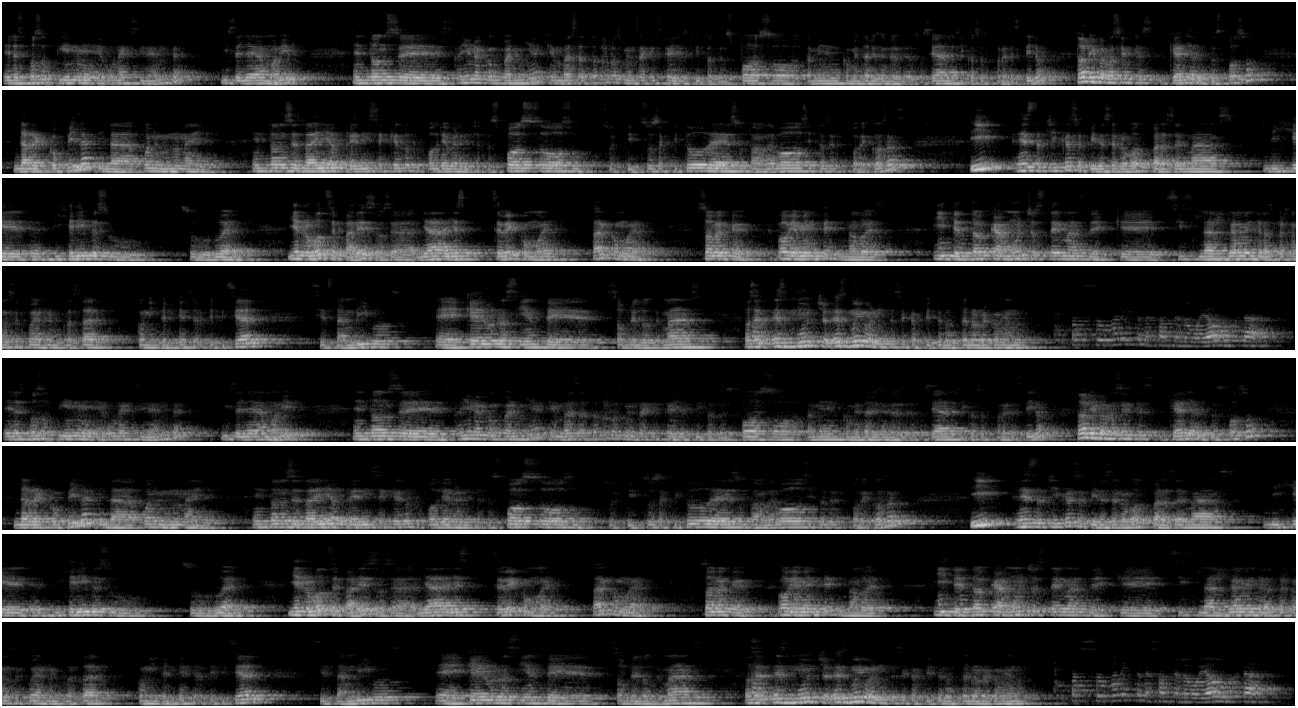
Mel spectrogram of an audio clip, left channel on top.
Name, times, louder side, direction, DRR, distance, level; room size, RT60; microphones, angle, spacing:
voice 1, 0.0-1.8 2.2-2.9 3.5-10.4 10.7-12.6 13.1-15.1 15.4-21.9 22.6-25.1 25.5-27.3 27.8-28.3 28.7-31.4 31.8-32.3 32.9-33.3 33.6-34.7 35.2-39.8 40.2-41.4 42.0-42.8 43.2-45.9 46.2-49.1, left 1 dB, 40° left, 2.5 m, -25 dB
voice 2, 49.3-51.6, right 1 dB, 65° right, 3.3 m, -34 dB
13.0 x 6.0 x 8.2 m
head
